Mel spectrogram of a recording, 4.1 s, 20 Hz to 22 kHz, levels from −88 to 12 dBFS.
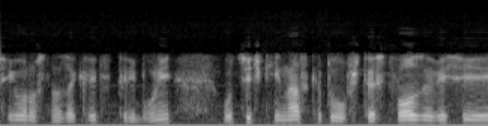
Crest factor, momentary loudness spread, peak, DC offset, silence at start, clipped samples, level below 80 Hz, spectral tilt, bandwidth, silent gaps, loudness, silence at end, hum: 20 dB; 13 LU; 0 dBFS; 5%; 0 s; under 0.1%; -56 dBFS; -6.5 dB/octave; 7.6 kHz; none; -22 LUFS; 0 s; none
